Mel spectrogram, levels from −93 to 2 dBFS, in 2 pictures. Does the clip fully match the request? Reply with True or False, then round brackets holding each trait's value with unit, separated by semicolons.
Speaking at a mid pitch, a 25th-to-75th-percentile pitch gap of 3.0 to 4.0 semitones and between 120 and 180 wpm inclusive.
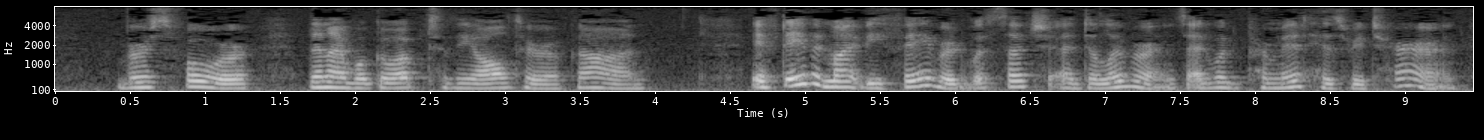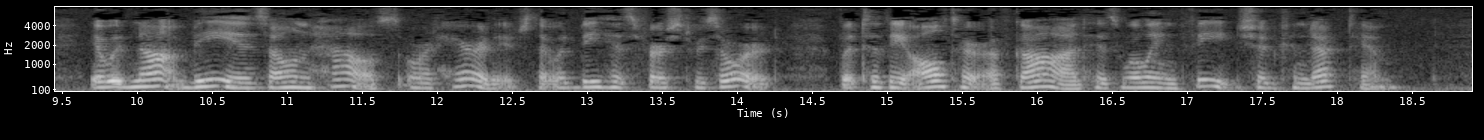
True (180 Hz; 3.6 semitones; 160 wpm)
